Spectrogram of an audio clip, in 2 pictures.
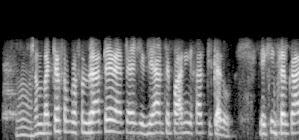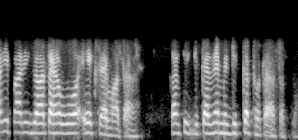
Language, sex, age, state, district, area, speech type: Urdu, female, 60+, Bihar, Khagaria, rural, conversation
